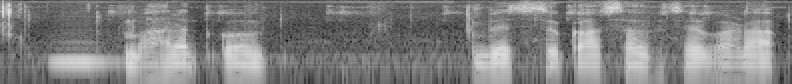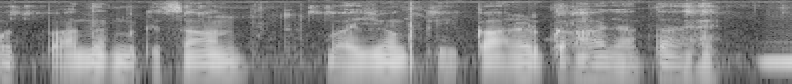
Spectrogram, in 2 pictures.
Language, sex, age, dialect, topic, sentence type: Hindi, male, 18-24, Kanauji Braj Bhasha, agriculture, statement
